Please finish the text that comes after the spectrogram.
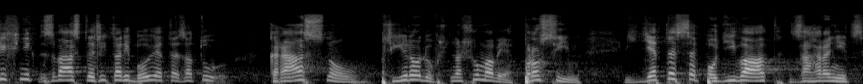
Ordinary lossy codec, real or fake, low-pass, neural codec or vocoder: AAC, 48 kbps; fake; 10.8 kHz; codec, 44.1 kHz, 7.8 kbps, DAC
